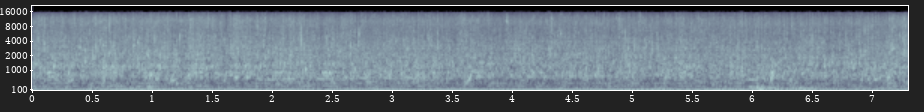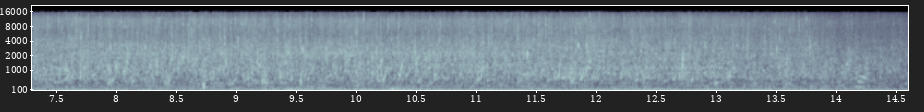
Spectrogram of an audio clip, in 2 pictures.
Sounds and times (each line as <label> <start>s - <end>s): fountain 0.0s - 14.6s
